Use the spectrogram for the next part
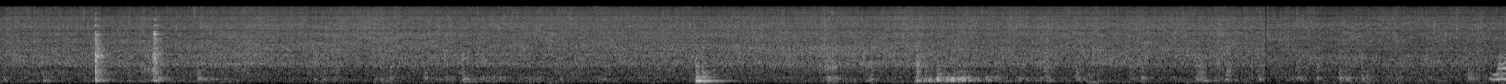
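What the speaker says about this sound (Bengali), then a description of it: "এবার ভেজে রাখা আলুটা দিয়ে দেবো" Fried potatoes going into a mutton curry frying in a pan, a steady sizzling hiss with scattered scrapes and clinks of stirring and a brief splash partway through.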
